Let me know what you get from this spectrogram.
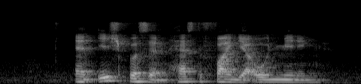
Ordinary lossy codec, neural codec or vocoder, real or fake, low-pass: none; none; real; 7.2 kHz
